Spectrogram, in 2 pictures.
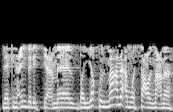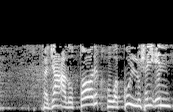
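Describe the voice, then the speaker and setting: A man teaching a Quran commentary class, lively, asking his students questions and answering them himself, and chanting verses slowly. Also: fairly high pitch, husky. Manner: recites verses in a slow chant. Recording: tinny phone-like line with long reverb.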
